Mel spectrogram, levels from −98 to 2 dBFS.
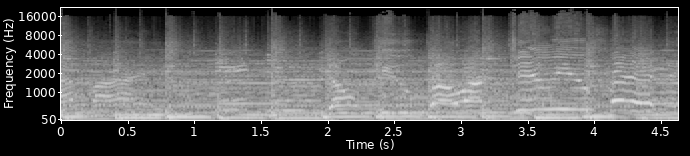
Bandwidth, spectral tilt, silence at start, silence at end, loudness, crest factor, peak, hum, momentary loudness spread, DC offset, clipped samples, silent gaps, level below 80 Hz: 17.5 kHz; -6 dB/octave; 0 s; 0 s; -16 LUFS; 12 dB; -4 dBFS; none; 4 LU; under 0.1%; under 0.1%; none; -32 dBFS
